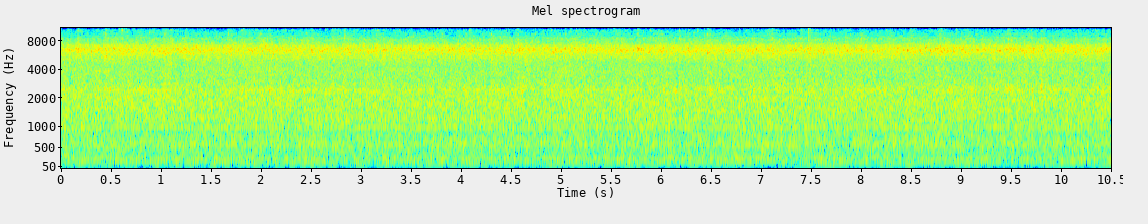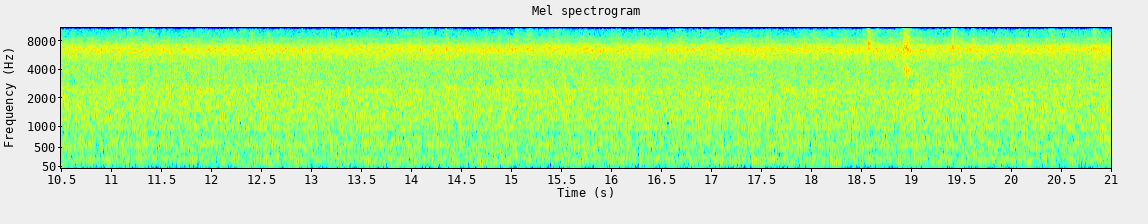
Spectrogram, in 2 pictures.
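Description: Steady room background noise, an even hum and hiss with no distinct events, and a few faint clicks near the end.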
